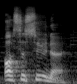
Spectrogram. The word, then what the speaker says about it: Osasuna: lately right so our next game we have Auto sooner pronounced it right that time definitely advise players leaving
